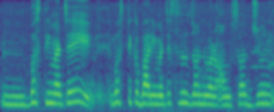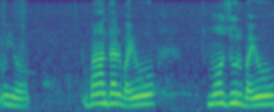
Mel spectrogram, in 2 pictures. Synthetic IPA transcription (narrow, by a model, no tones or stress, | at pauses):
bʌst̪imat͡sʌĩbʌst̪ikobaɾemat͡sʌeĩstʌod͡zʌnwʌɾaw̃t͡sʰʌd͡zunujo | bad̪ʱʌrbʱʌjo | mʌd͡zurbʱʌjo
